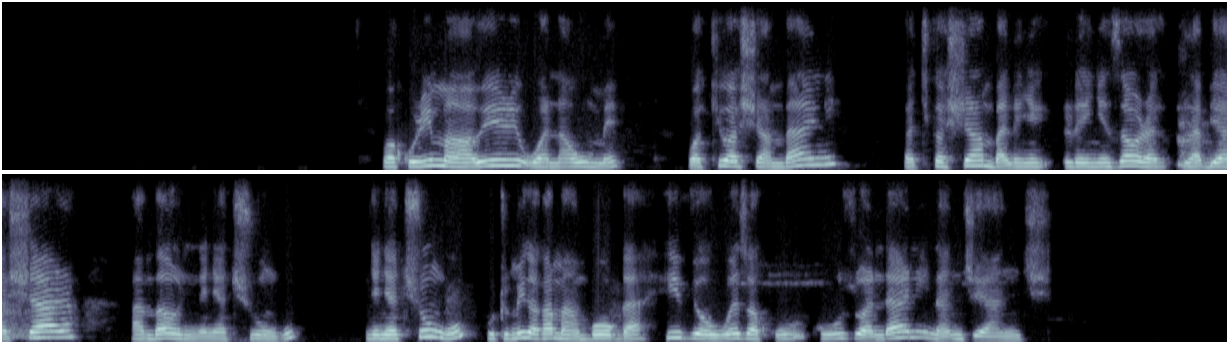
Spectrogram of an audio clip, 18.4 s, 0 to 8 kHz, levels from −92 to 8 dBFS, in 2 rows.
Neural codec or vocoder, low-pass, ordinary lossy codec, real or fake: none; 7.2 kHz; Opus, 24 kbps; real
